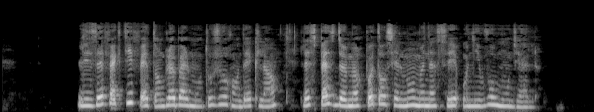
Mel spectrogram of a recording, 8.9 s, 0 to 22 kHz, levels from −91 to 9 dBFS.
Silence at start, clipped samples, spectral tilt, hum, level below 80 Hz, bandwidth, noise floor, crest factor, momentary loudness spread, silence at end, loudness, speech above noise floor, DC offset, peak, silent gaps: 1.15 s; under 0.1%; -4.5 dB/octave; none; -62 dBFS; 9.4 kHz; -87 dBFS; 16 dB; 9 LU; 0.85 s; -18 LUFS; 69 dB; under 0.1%; -2 dBFS; none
